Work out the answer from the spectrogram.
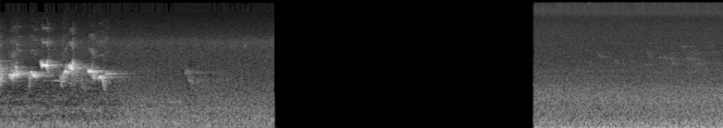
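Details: Red-billed leiothrix spring-to-early-summer song: one quick, bright warbled phrase of rising and falling notes lasting about a second and a half, followed by faint background hiss.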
